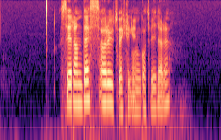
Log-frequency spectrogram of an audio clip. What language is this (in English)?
Swedish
